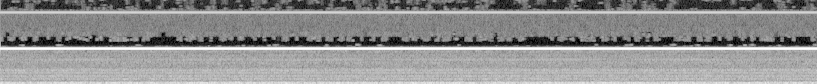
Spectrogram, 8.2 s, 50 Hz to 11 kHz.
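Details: Furnace inducer blower running during pressure switch vacuum testing through needle valve and tee; low heat switch 0.3, high heat switch 0.78 in water column, closed at 0.81; smooth even blower roar with a faint constant high tone, no surging; normal inducer operation.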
